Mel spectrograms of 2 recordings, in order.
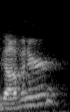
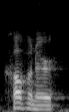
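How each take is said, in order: First: The G sounds like a plain English G. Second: The G is a throaty hard G sound. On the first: "Is it governor or is it different?" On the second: "You mean they would say governor?"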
